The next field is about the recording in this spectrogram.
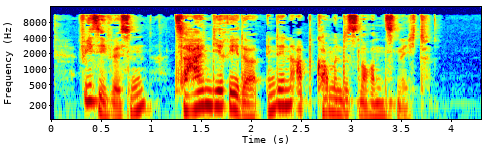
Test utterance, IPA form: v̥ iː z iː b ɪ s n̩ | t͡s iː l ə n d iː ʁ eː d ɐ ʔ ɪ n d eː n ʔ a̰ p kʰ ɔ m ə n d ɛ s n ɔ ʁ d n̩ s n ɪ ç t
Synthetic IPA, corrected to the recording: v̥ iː z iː v ɪ s n̩ | t͡s aː l ə n d iː ʁ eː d ɐ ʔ ɪ n d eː n ʔ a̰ p kʰ ɔ m ə n d ɛ s n ɔ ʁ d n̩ s n ɪ ç t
